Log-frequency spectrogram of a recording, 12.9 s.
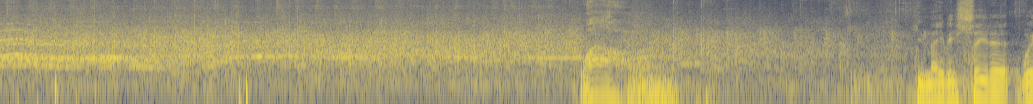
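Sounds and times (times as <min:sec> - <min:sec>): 
audience clapping: 0:00.0 - 0:12.4
speech: 0:07.3 - 0:08.0, 0:11.5 - 0:12.9.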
